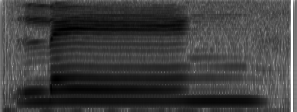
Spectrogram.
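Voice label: "leng3", Cantonese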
